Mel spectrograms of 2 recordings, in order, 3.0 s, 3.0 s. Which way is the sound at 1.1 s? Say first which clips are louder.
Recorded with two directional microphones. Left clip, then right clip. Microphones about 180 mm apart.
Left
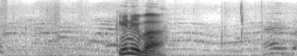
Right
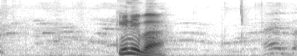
Left 8 dB; 25° right (ahead or behind).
